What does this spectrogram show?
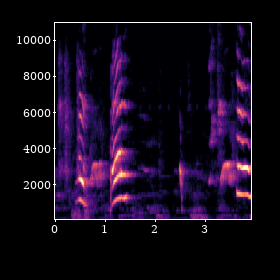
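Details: Chattering pet parrot attempting speech: a few drawn-out, nasal, harmonic squawks that slide upward then level off, separated by soft mumbling and a brief gap, ending on a strong steady tone.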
